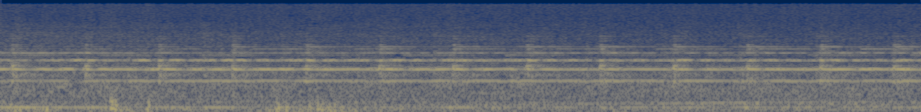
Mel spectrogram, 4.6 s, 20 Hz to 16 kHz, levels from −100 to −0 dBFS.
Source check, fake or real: fake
